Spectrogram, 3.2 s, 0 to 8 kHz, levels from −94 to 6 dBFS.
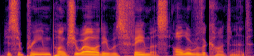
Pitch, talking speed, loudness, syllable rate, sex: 125 Hz, 170 wpm, -16 LUFS, 5.9 syllables/s, male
